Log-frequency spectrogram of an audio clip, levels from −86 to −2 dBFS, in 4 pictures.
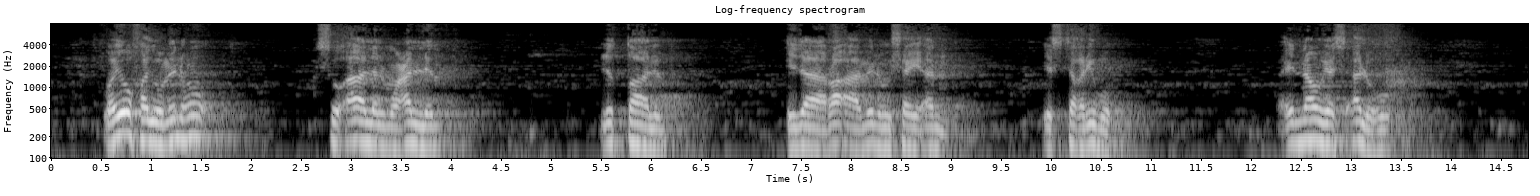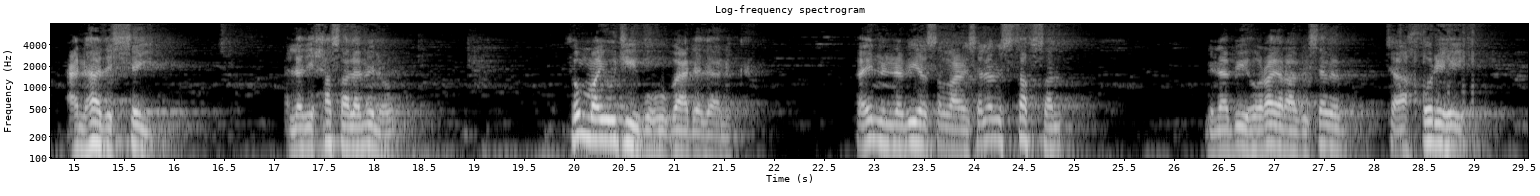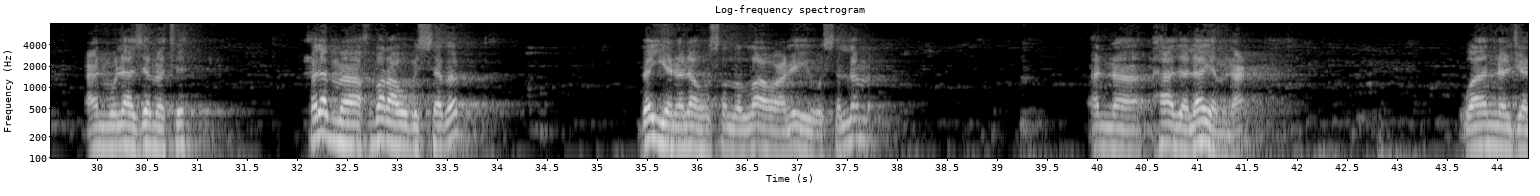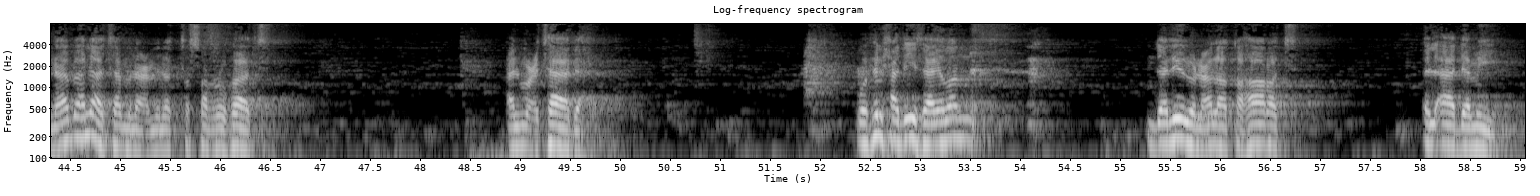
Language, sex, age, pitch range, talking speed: Arabic, male, 50-69, 120-150 Hz, 65 wpm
